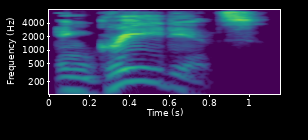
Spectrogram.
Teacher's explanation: and GRE gets the emphasis here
